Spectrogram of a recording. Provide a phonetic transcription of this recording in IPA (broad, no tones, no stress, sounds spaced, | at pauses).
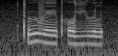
tʼ ɯ v eː pʰ o vʲ ɯ l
